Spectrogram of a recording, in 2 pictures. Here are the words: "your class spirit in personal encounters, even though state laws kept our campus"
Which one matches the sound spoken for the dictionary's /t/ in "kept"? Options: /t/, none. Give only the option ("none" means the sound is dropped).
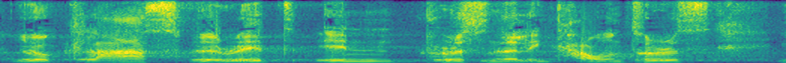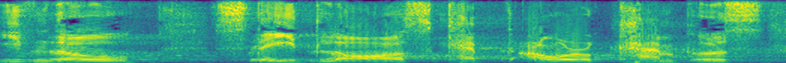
/t/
